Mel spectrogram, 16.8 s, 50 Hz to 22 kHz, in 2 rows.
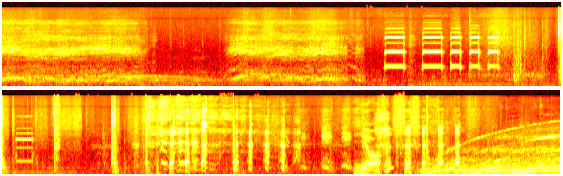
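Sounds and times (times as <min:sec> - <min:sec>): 
car steering wheel whirring and groaning in a car dealership's yard: 0:00.0 - 0:09.6
short electronic beeps: 0:05.8 - 0:07.6, 0:08.6 - 0:08.9
laughter: 0:10.6 - 0:15.5
speech: 0:13.8 - 0:16.6.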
